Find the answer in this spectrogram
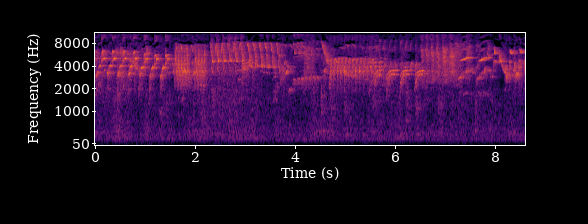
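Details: Kept European goldfinch singing a fast, continuous twittering song of bright, high chirps and trills, with short buzzy and rattling phrases and a few brief pauses, steady throughout the recording.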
